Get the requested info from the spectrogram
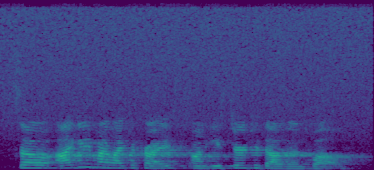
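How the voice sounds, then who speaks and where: Over noticeable background noise, a woman talks at a fairly slow pace in a fairly high pitch. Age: 20s. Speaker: campus missionary. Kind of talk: personal testimony talk.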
